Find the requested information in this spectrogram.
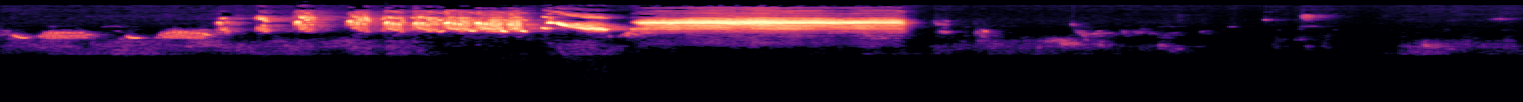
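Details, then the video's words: Song of a baya weaver: short chirps build into a rapid stuttering chatter. It ends in a loud, sustained, buzzy wheeze of more than a second, then a few faint scattered chips. "Baya weaver bird singing"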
